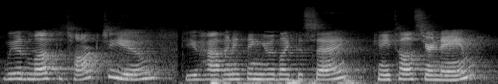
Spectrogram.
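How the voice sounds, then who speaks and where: Woman paranormal investigator, fairly high voice, casual questioning, ringing house echo. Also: a little fast, slight background noise. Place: echoey house interior. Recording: echoey house with long reverb.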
